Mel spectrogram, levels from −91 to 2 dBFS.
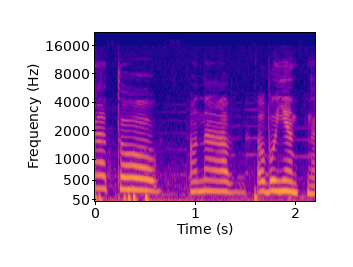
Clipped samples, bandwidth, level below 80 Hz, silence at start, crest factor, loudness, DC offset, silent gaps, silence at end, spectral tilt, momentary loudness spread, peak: under 0.1%; 11.5 kHz; -36 dBFS; 0 s; 16 dB; -25 LUFS; under 0.1%; none; 0 s; -7 dB/octave; 9 LU; -10 dBFS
